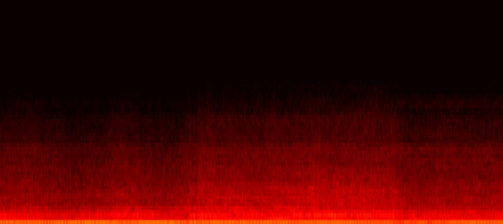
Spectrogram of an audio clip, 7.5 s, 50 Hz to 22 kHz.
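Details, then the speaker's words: Junkyard 6.0 V8 (swapped in for a burned-up 5.3, bearings checked) on a dyno pull at wide open throttle after a tune-in: strong steady roar at high revs, tapped rev limiter, no knocks, ticks or rattles; healthy. "but it tapped rev limiter so sounding good man not making any noises motor's running"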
